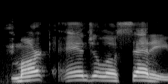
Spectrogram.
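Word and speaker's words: Mark Angelosetti: back to the throne well how is it pronounced mark angelo seti mr touchdown nerd it's good so you have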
